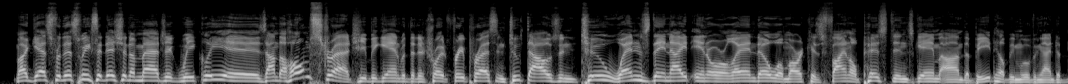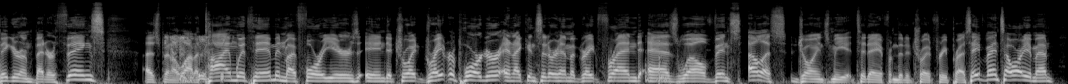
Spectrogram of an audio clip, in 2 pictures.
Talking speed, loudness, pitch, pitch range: 240 wpm, -18 LUFS, 155 Hz, 135-180 Hz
